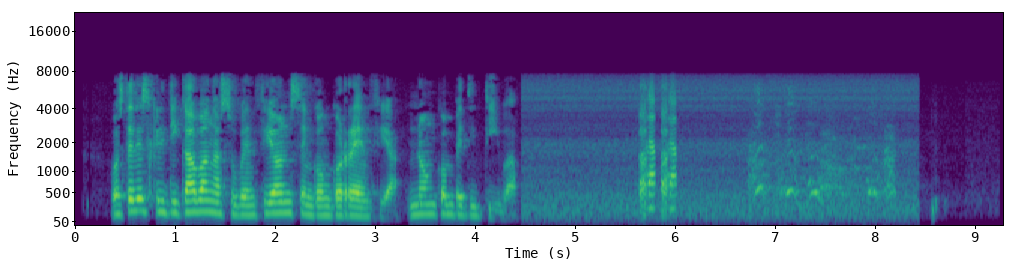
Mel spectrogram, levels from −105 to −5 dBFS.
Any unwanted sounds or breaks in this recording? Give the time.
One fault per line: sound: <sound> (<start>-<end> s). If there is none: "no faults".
sound: laugh (5.6-6.0 s)
sound: bark (6.7-8.3 s)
